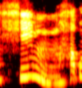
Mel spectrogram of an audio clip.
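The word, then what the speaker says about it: hymn: 이런 단어도 있어요 것도요 마지막 에 붙어 있는 앤이 지금 음이라는 건데요 그냥 힘하고 읽어 주셔야 돼요 힘네 요거 그냥 힘하고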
